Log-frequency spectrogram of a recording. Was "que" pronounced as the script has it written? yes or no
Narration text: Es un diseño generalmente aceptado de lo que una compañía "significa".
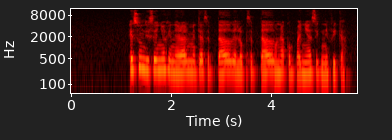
no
